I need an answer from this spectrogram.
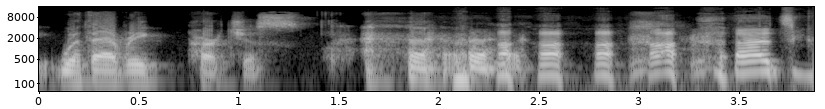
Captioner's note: laughter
